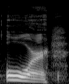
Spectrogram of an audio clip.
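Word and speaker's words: Hore: I'm going to pronounce it Ore. It's spelled H-O-R-E. I'm just wanting the H to be silent for obvious reasons.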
